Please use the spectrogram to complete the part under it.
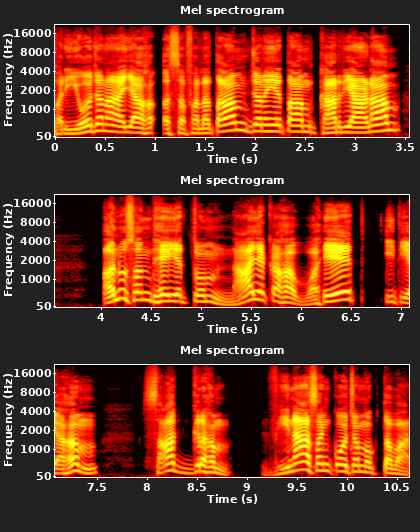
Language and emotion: Sanskrit, angry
